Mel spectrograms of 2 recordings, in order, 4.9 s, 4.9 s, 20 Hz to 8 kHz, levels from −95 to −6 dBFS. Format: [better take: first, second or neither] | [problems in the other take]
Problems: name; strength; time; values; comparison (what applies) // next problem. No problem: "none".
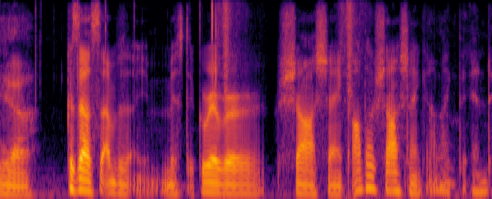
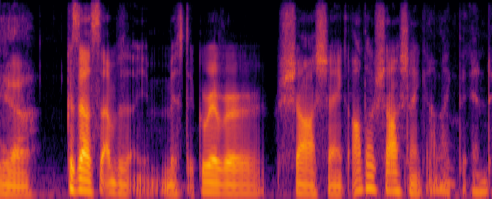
second | background sound (Crack + Glass); 19 dB below the speech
